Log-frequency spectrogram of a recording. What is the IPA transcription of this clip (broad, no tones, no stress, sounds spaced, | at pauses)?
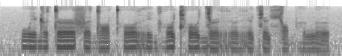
w i ɖ ɵ t ə˞ f ə d ɔ t̪ʰ o r i ɡʱ o cʰ o ɟ ə˞ r ɵ r ø c ø ç ɔ bʱ ɵ ŋ ɵ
